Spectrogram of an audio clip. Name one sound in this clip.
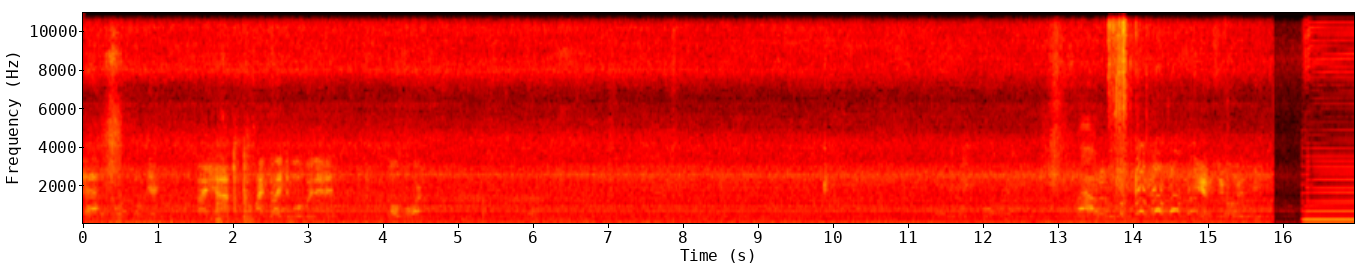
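A truck engine idles with a low hum.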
